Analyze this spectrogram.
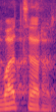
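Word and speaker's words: وتر: walayalin asyr wasyafa'i wal watar. Wasyafa'i itu genap, wal watar itu witir, ya, ganjil. Makanya ada beberapa qiraat itu mengatakan wasyafa'i wal witir, ya. Kalau tidak salah dalam qiraat Hamzah dibacanya seperti itu, wal fajri walayalin asyr wasyafa'i wal witir, ya.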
